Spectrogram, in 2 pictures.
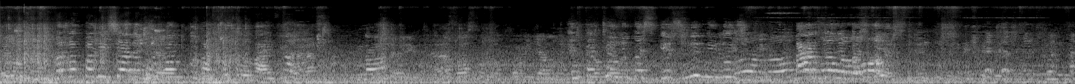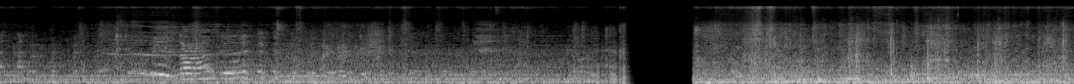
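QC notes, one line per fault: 16.73–16.99 s, repeated packet loss (robotic sound): choppy stutter as five short gaps, the longest 26 ms, are patched by stretching the preceding sound. About 100 ms goes missing, and roughly 38% of this stretch is filled-in rather than real audio.
16.99–17.69 s, long network dropout: a brief decaying buzz or hiss trails off into about 0.56 s of silence before the sound returns at 17.69 s with a piece absent. The likely cause is a lengthy network interruption, with about 0.68 s never delivered.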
